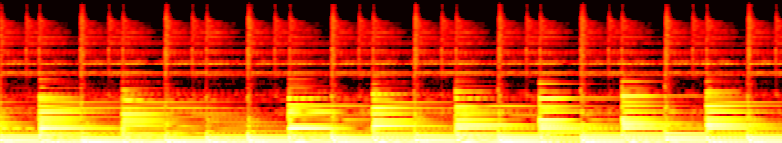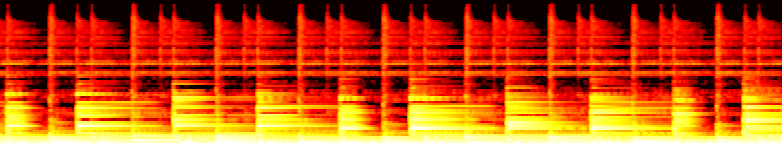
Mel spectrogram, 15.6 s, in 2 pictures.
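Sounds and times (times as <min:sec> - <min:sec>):
backing track in C major at 144 bpm: 0:00.0 - 0:15.6.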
